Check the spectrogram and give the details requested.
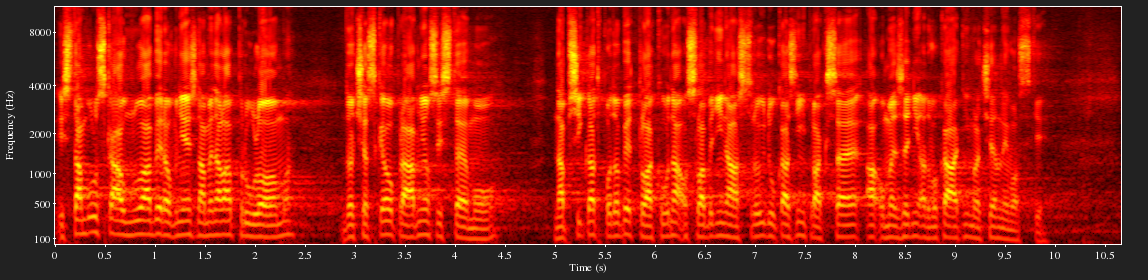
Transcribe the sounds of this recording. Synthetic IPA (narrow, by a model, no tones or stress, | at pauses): ʔɪst̪ambulskaːʔuːmluvabɪɾo̞vɲɛʃznamɛnalapɾuːlo̞m | do̞t͡ʃɛskɛːɦo̞pɾaːvɲiːɦo̞sɪst̪ɛːmu | napr̝̥iːklat̪po̞do̞bjɛt̪lakunaʔo̞slabɛɲiːnaːst̪ɾo̞juduːkazɲiːpɾaksɛʔaʔo̞mɛzɛɲiːʔadvo̞kaːt̪ɲiːmlɛt͡ʃɛnlɪvo̞scɪ̰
